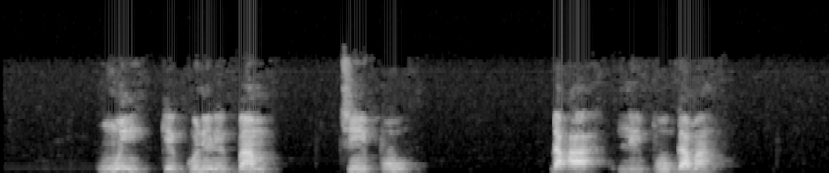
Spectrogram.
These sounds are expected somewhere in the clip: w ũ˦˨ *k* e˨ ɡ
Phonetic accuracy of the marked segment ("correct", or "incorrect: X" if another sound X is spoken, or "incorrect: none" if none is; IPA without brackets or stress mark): correct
